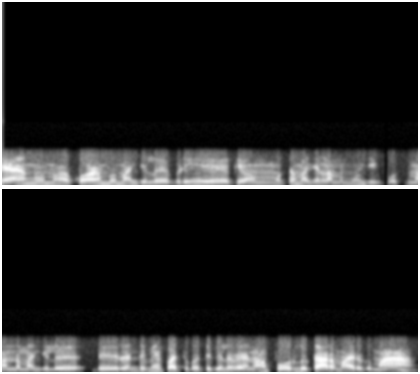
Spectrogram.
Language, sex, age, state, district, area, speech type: Tamil, female, 45-60, Tamil Nadu, Tiruvannamalai, rural, conversation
